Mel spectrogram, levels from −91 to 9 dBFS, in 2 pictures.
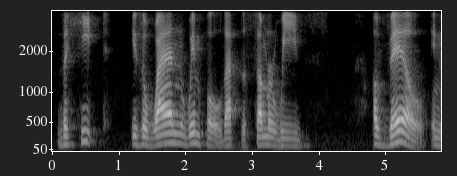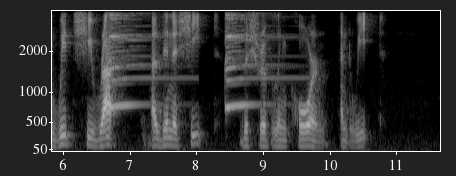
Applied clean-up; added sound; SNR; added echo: none; Gong; 6 dB; none.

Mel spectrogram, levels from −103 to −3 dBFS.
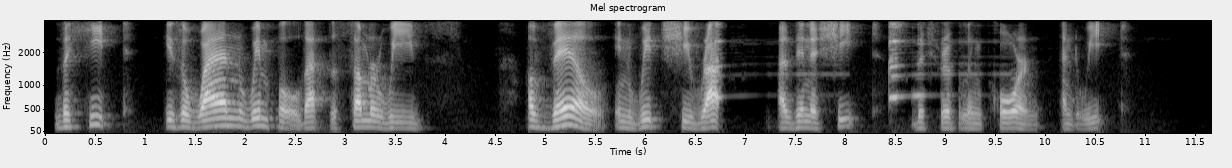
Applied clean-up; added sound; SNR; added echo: neural mask model RNNoise.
